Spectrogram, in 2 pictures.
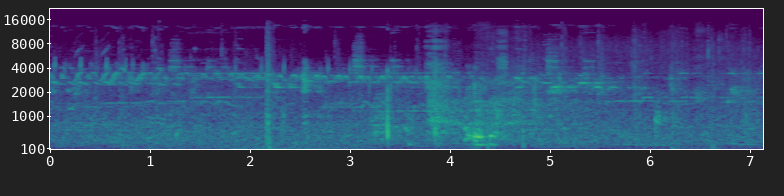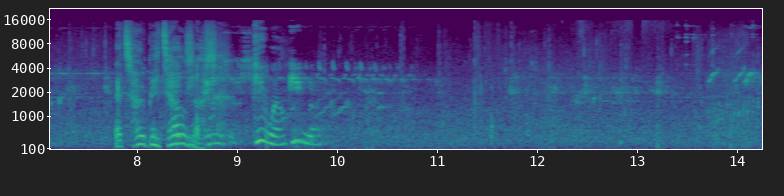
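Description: Footsteps crunch on gravel and stone.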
